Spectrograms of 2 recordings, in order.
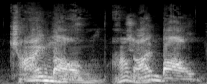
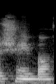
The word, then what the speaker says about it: Sheinbaum: No, y no solamente ahora sí voy a pronunciar el nombre de Claudia Sheinbaum. Sheinbaum.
